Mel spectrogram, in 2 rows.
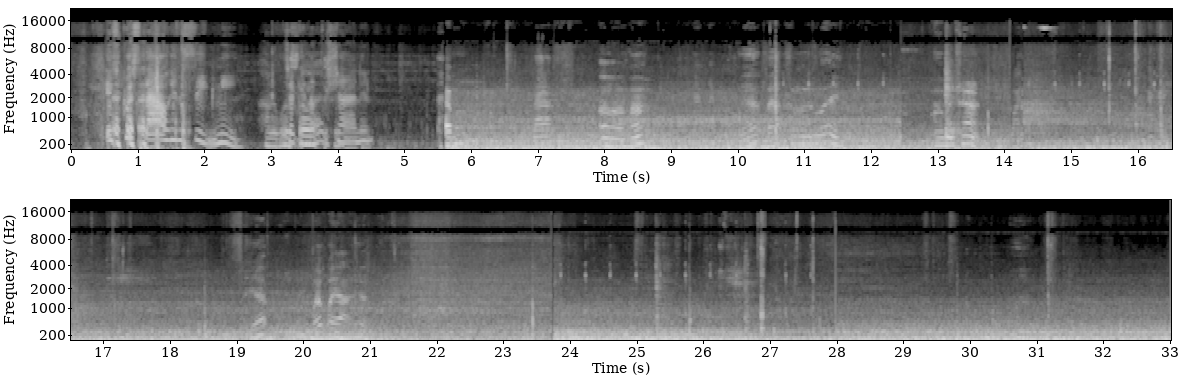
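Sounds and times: car engine and road noise: 0.0s - 33.0s.

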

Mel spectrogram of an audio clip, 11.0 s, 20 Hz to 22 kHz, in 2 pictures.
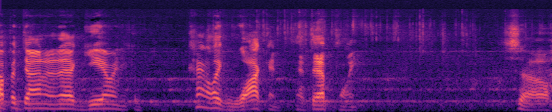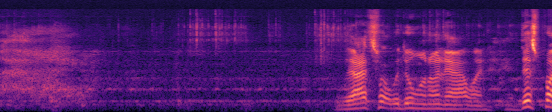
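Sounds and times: electric bike hum and whine: 0.0s - 11.0s
road noise: 2.4s - 9.8s.

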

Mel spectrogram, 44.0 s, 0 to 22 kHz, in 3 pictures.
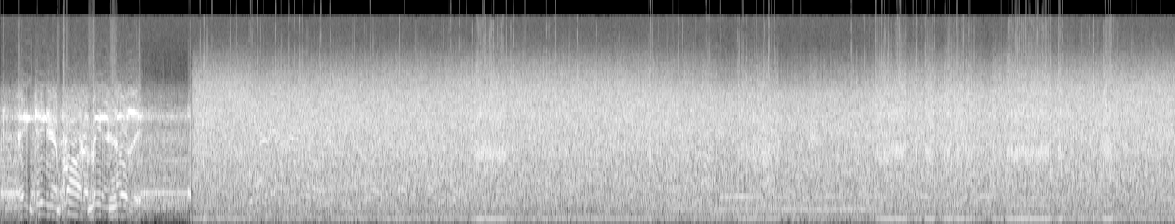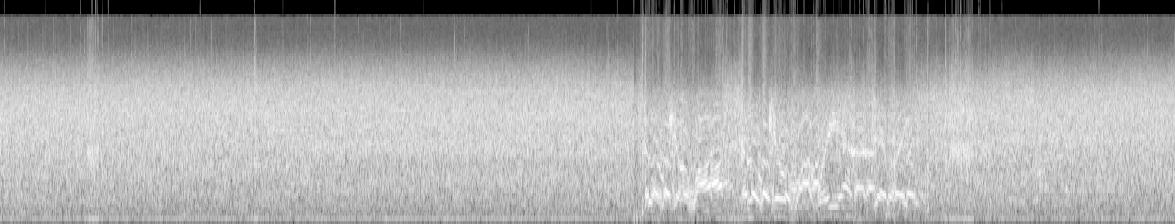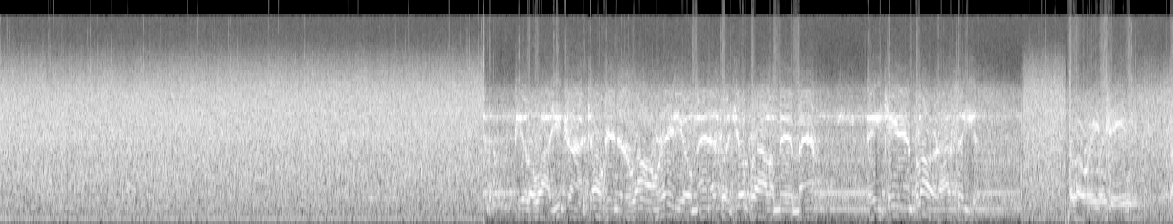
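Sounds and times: radio static hiss: 0.0s - 44.0s
low hum: 1.9s - 35.9s.

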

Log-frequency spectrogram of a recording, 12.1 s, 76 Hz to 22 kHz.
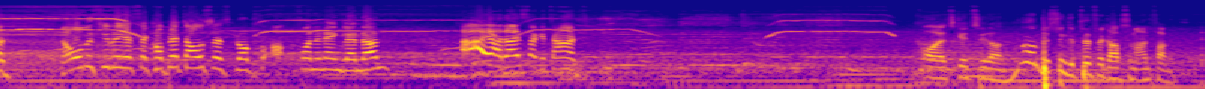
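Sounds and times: shrill whistle: 0.0s - 6.7s, 7.6s - 9.1s
stadium crowd din: 0.0s - 12.0s.

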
